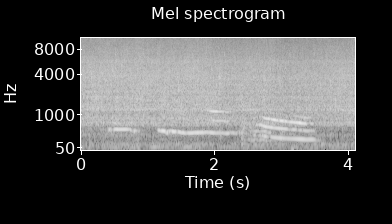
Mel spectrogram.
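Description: Zucchini pieces frying in oil in a stainless saucepan, a steady sizzle.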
